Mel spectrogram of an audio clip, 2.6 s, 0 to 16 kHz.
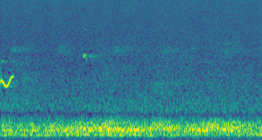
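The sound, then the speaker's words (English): A bird, 8-5, responds with a couple of soft, brief calls: a quick rising chirp at the start and a fainter high note shortly after, over a steady low rumbling background. “8-5 is responding with some soft calls. That's bird 8.”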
